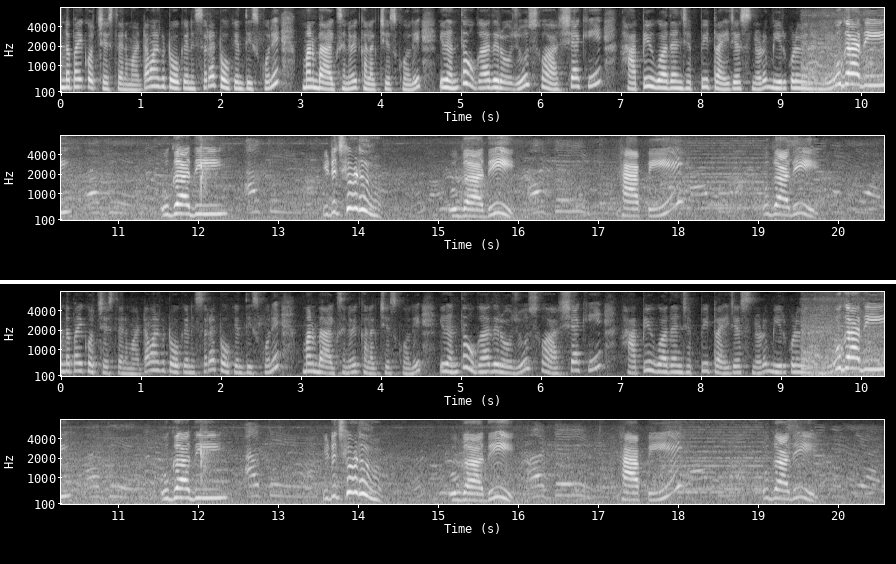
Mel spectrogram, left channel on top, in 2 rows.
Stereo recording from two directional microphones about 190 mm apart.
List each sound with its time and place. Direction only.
0.0 s a woman's voice: 45° left (ahead or behind)
9.6 s a woman's voice: 10° right (ahead or behind)
11.5 s a woman's voice: 10° right (ahead or behind)
15.3 s a sound: 10° right (ahead or behind)
17.2 s a woman's voice: 10° right (ahead or behind)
